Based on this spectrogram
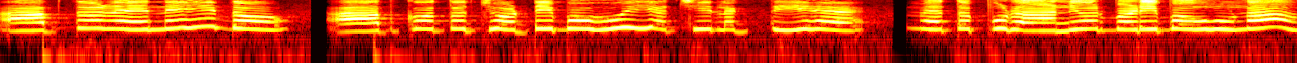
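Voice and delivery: high-pitched, hammed-up self-pity; wounded whining. Elder daughter-in-law claiming favouritism, wounded whining. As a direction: keep up a high plaintive protest.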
